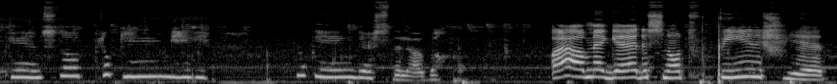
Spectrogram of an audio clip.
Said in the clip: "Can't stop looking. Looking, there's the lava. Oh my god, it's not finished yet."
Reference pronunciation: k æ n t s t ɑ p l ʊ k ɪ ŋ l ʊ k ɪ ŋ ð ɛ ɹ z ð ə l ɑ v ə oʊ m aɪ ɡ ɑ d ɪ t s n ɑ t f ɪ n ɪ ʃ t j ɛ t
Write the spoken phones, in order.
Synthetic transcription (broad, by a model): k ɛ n s t ɑ p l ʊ k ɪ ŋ l ʊ k ɪ ŋ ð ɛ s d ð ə l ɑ b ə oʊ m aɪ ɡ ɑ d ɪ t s n ɑ t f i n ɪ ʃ j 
